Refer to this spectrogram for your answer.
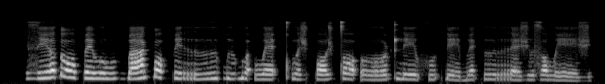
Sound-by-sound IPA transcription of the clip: z e ɐ̯ ɗ ɔː p ɛ β o w u ɡ͡b aː k͡p ɔ ʔ p e r ɯː ɓ ɯ ɡʷ a ʔ w ɛ ʔ kʷʼ a ʒ p ɔ ʒ t ɔː ʔ ɣ oː ʈ n̪ eː xʷ ɯ ʔ ɗ eː b ɛ k ɯː r ɛ ʒ ɯ z ɔ w eː ʒ

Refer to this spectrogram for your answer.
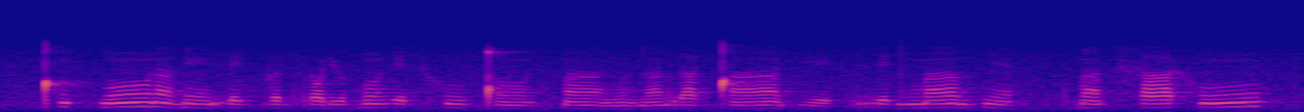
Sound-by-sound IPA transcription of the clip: ǃʰ ĩ s ɡ͡b õː ɾ ã ɗ ẽː r ɾ e z ɡ ɤ d r ɔ ɾʲ o ɓ õ z e s x u ǃ õː z k͡p ãː ɡ õ d ã r a ǃ ãː pʲ e | r e d ŋ͡m ãː d pʲ ɛ̃ | ɓ ã s x a x ũ

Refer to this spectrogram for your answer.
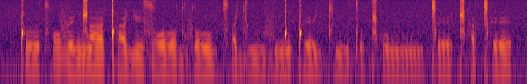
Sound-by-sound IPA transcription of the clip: ǃ ɤː t͡sʼ ɔ v ɛ ŋ͡ǁ a ǃ a ʎ e z ɔ l ɔ d u v ɾ ɔ l o ʎ t͡sʼ a ɟ ɯː v ɯ ŋ͡ǃ e ǃ ɛː ʎ cʰ ɯː tʼ ɤ ǁʰ o w ɯ w ɯː ǀ ɛː ǁʰ a ǀʰ ɛ

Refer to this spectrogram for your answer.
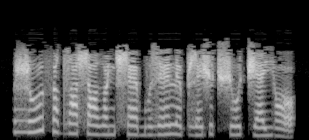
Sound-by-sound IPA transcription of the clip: ɮ o θ ɔ d zˤ ɑ ɬ ɛ ðˤ o ɲ ɬ æ b o z ɛ l ɛ p ɮ ɛ ʃ o t͡ʃ ʃ o t͡ʃ æ j ɔ

